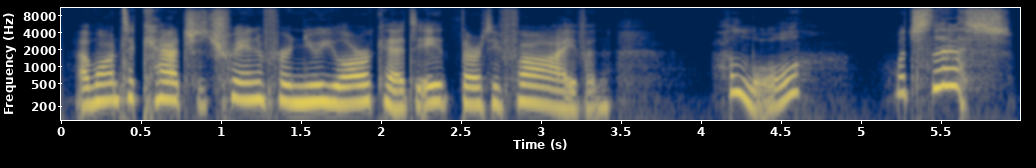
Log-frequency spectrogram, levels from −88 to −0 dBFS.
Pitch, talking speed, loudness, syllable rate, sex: 245 Hz, 160 wpm, -17 LUFS, 4.2 syllables/s, female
